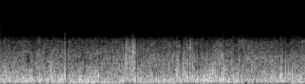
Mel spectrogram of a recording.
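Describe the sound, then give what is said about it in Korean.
Loud, steady wind roars through a car on a highway toward Gangwon Province with every window and the roof open. The dense, buffeting rush continues without a break and has no voices. “지금 너무너무 시원한 바람 맞으면서 창문 다 열고 지붕까지 다 열었습니다.”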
